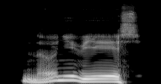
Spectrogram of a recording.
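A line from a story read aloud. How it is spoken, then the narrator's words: Gloomy knowing snort. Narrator (Russian): мрачно хмыкнул, догадываясь Эйхен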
